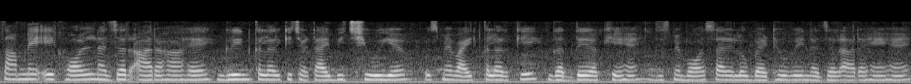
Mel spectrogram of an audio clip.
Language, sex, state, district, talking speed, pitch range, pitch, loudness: Hindi, female, Chhattisgarh, Raipur, 205 wpm, 200-220 Hz, 210 Hz, -15 LUFS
